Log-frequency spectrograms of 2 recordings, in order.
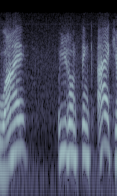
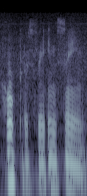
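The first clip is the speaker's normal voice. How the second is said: grim low revelation; 7 semitones lower than usual. Acted. Count's grim revelation, dropping low.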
